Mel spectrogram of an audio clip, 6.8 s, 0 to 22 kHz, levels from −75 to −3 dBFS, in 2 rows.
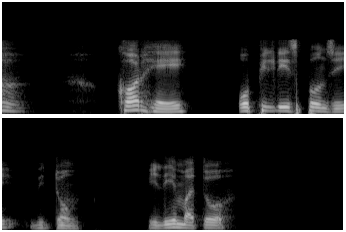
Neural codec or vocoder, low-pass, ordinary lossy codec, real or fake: codec, 16 kHz, about 1 kbps, DyCAST, with the encoder's durations; 5.4 kHz; MP3, 48 kbps; fake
